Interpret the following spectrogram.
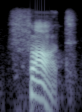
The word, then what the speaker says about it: thought: to the word thought give me a th sound okay if you pronounce an F that means to fight in past tense okay so this is thought Emily thought for a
